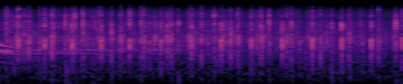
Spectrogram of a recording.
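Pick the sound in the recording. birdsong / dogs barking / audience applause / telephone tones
audience applause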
